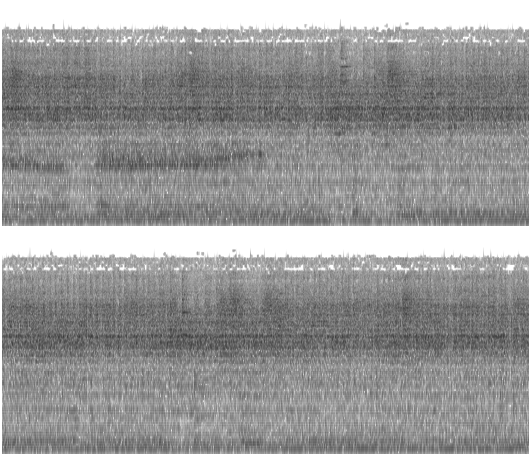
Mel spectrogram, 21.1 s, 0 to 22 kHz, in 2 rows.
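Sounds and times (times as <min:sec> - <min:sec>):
death metal band playing live: 0:00.0 - 0:21.0.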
